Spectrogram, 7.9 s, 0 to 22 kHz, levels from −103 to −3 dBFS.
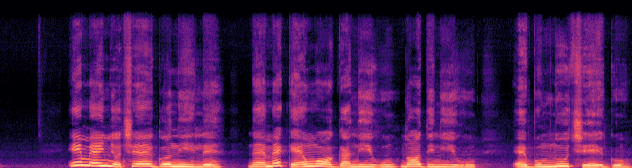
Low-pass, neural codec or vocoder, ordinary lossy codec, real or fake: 19.8 kHz; vocoder, 44.1 kHz, 128 mel bands, Pupu-Vocoder; none; fake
